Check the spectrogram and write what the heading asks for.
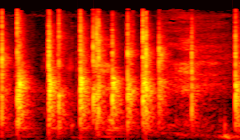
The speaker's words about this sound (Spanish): Ahora, eh, eh, pueden, un aplauso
